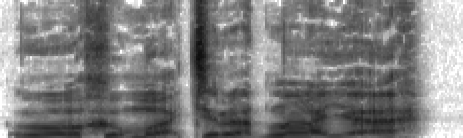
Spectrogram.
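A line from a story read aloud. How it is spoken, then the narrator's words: Full strained groan. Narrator (Russian): Он застонал уже в полный, пусть и сдавленный голос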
